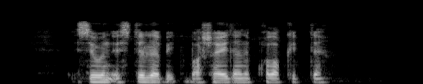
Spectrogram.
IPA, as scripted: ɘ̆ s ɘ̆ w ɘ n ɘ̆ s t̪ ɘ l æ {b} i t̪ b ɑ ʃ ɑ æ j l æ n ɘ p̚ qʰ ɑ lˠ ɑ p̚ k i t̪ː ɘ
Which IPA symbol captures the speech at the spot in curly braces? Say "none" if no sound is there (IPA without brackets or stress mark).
b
